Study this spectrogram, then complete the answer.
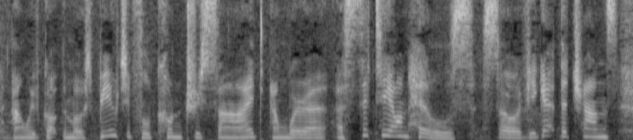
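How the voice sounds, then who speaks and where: With a Yorkshire accent, a woman at medium pitch talks with lively intonation, very even loudness and hardly any pauses, over noticeable background noise. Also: moderate pace. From Sheffield, northern England. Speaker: choir singer and co-host. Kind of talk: live event commentary.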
